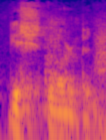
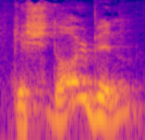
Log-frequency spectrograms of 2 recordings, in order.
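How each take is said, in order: First: Said in the usual way. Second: High, louder rising Gestorben? in disbelief; shocked echo. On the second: Acted. Host hearing his debtor died, high shocked question.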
